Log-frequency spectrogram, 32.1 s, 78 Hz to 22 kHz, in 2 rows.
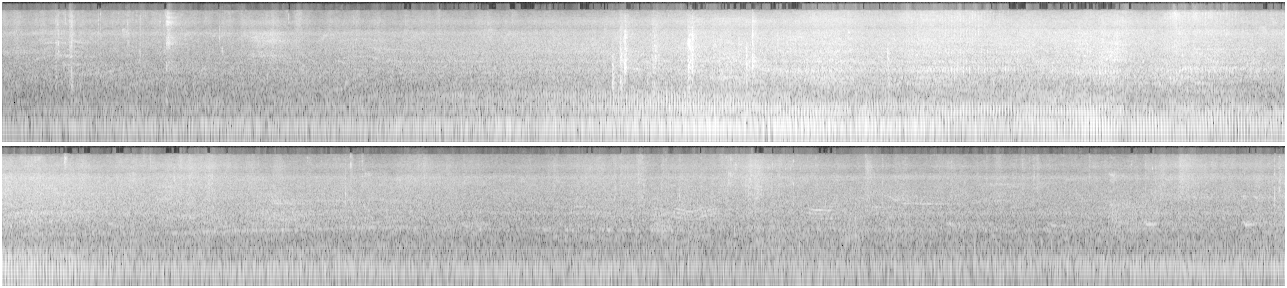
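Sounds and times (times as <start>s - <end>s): vehicle engine passing by: 4.7s - 27.1s.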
